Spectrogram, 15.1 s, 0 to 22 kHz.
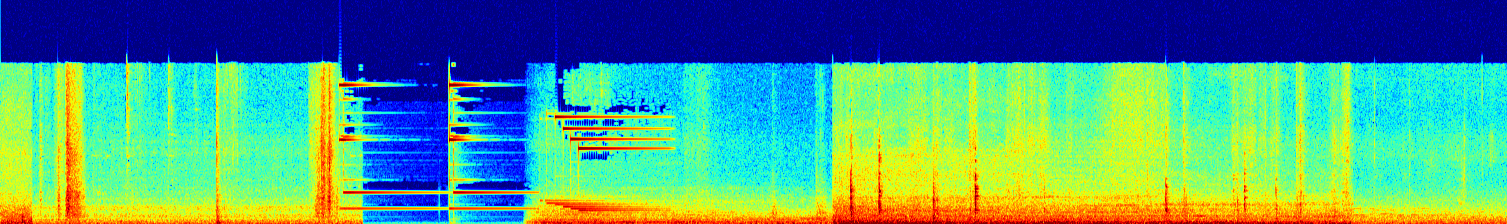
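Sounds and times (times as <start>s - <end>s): short descending chime: 3.4s - 6.8s.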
